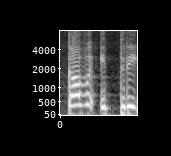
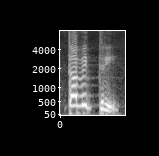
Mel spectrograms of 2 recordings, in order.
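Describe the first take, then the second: First: It is said with four syllables, ka-va-yi-tri. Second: It is said with three syllables, ka-vi-tri. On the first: The speaker calls it right. "शुद्ध शब्द लिखेंगे तब ये शब्द हमारा कवइत्री कहलाता है" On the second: The speaker calls it wrong. "हम बोलते भी क्या है"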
